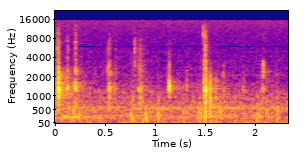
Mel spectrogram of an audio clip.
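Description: Faint small clicks and ticks of plastic parts being handled and pressed on an H0 model locomotive, about eight irregular clicks with the loudest at the very start and another about halfway through.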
